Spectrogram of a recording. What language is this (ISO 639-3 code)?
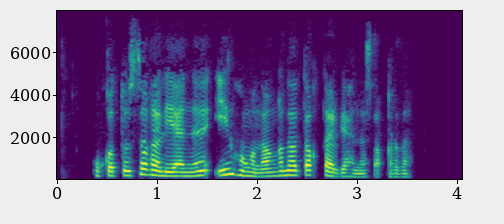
bak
